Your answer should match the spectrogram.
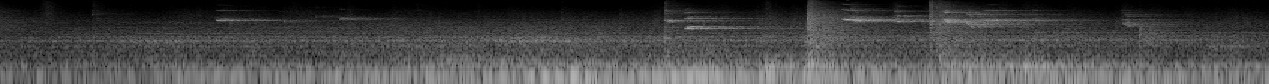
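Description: Badminton rally: rackets strike the shuttlecock with sharp cracks, mostly in the second half, and shoes squeak briefly on the wooden court, over a steady low hum.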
